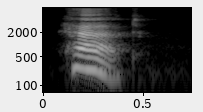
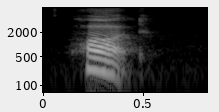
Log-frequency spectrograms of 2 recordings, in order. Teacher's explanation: when you say ah your tongue is pushed forward in your mouth when you say oh it's toward the back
